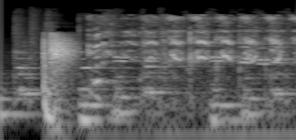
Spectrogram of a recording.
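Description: A sudden slap-like hit about a third of a second in, over light background music. The hit is followed by a warbling, high-pitched comic sound effect.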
